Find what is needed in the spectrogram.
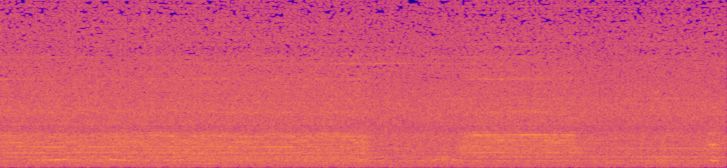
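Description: Steady machine hum, with a few faint steady tones over an even whir.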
